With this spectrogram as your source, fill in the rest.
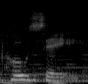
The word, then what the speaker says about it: Poussey: Like, it's spelled like Poussey, like Posey.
